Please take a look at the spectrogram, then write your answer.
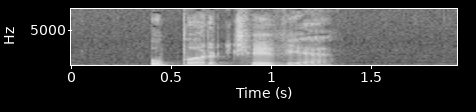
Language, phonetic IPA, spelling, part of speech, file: Polish, [ˌupɔrˈt͡ʃɨvʲjɛ], uporczywie, adverb, Pl-uporczywie.ogg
